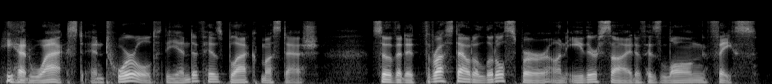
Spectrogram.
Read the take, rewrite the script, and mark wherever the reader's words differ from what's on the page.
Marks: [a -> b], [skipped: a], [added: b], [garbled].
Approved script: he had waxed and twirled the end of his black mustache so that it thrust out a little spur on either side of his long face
he had waxed and twirled the end of his black mustache so that it thrust out a little spur on either side of his long face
